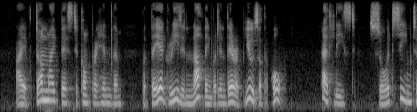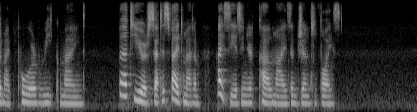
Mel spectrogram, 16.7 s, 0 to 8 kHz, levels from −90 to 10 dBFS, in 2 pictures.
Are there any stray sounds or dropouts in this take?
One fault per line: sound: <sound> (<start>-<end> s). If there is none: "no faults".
no faults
